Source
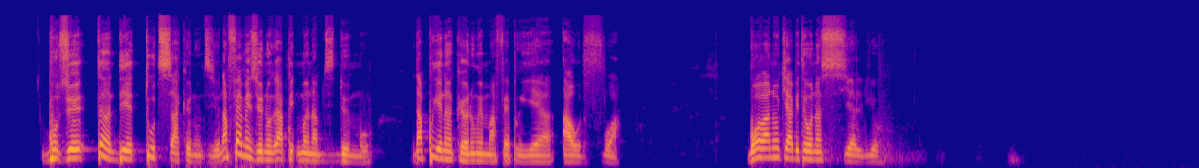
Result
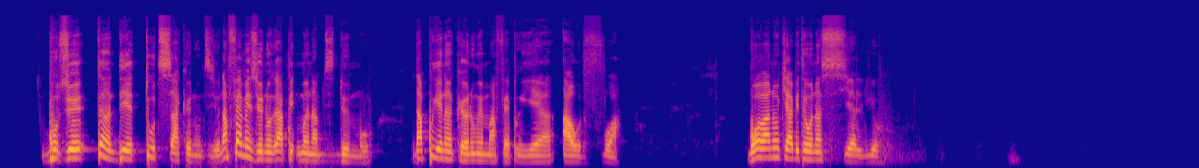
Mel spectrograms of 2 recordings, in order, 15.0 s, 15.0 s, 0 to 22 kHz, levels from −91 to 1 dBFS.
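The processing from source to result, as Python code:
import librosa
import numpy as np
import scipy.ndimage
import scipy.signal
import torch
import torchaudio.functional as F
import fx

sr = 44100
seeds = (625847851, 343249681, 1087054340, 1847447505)

y = fx.bass_treble(x, sr, bass_db=-11, treble_db=-11)
y = y * librosa.db_to_amplitude(4.5)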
